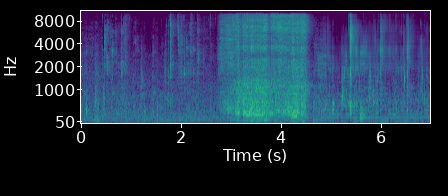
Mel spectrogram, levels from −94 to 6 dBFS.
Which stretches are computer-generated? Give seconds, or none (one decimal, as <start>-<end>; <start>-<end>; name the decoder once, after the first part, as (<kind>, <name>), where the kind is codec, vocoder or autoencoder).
4.9-7.0 (vocoder, BigVGAN v2)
